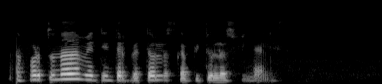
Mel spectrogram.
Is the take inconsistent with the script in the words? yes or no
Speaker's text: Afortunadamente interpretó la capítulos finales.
yes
